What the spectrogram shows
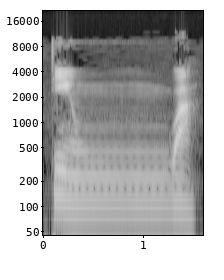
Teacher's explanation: the Noon Saakin in the tanween has been dropped, and the kasra on the ta is being merged into the waw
